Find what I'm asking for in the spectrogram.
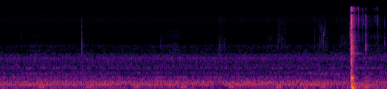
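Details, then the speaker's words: Diesel heater started after carb cleaner sprayed through fuel line to clear white smoke: low steady hum with faint soft thumps, then one sharp bang; delayed-ignition explosions at startup before it ignited, afterward no white smoke. "It's exploding. Do not try this at home. I heard it ignite on the first try this time."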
